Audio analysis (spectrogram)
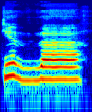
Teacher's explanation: Berhati-hati jangan beri tekanan berlebihan pada huruf dzal karena huruf dzal bersifat rokhawah, jadi ada sedikit aliran suara. Tidak boleh dibaca kidzaba, tapi halus saja, lembut saja karena rihun kan artinya adalah lembut ya, lunak.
